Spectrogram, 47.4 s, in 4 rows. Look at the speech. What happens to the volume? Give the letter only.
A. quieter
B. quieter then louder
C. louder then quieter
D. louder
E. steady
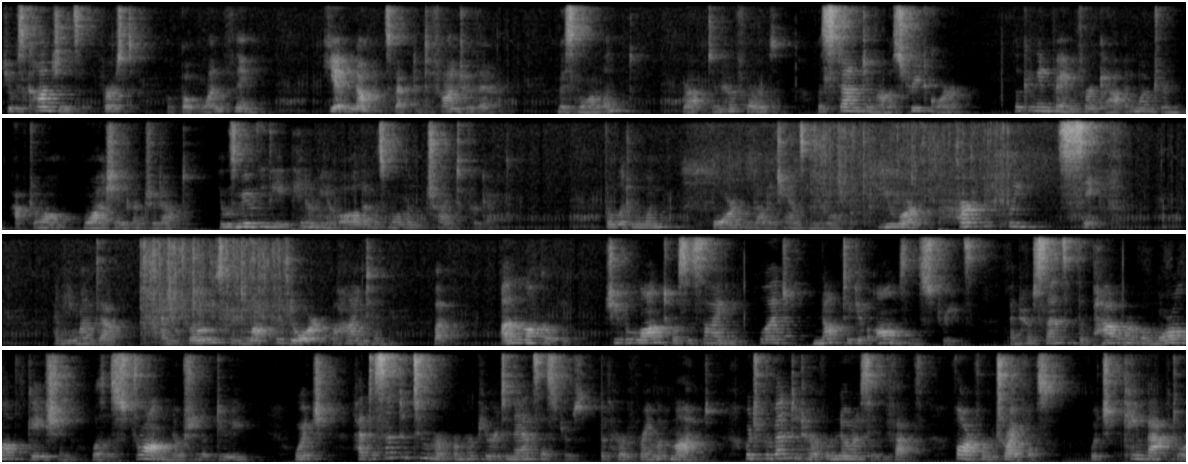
E.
